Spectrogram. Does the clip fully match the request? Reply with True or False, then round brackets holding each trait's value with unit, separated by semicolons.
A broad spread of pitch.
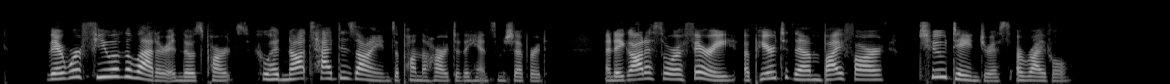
True (6.4 semitones)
